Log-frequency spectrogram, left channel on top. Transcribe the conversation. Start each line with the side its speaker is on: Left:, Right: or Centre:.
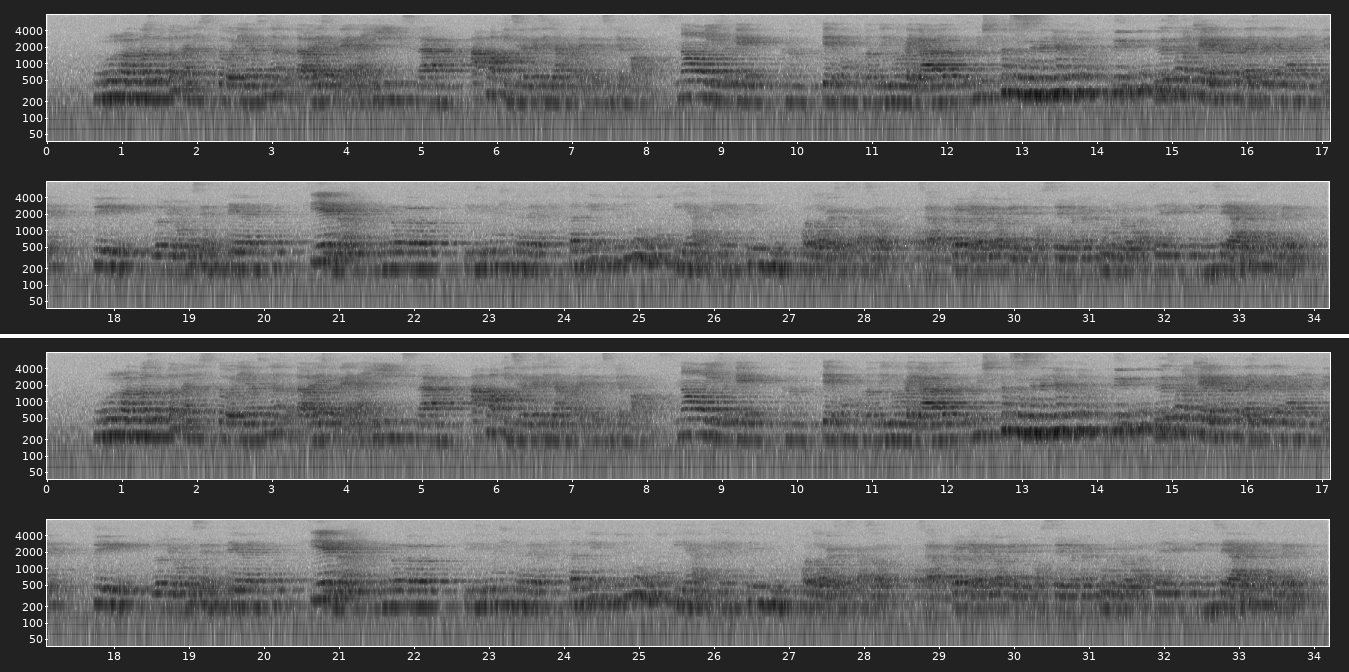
Right: Wow.
Left: Nos, nos contó unas historias y nos contaba la historia de la isla. Ah, Hopkins creo que se llama, el, el señor Hopkins. No, y eso que eso tiene como un montón de hijos regados. Es, es muy chistoso ese señor. <laughs>
Right: <laughs>
Left: Entonces es como chévere conocer la historia de la gente,
Right: Sí, lo que uno se entera en esas,
Left: ¿cierto?
Right: eh, en esas cosas, sí, se imagina, pero también yo tengo una tía que hace muy, cuando recién se casó, o sea, creo que ha sido hace, no sé, no calculo, hace 15 años tal vez,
